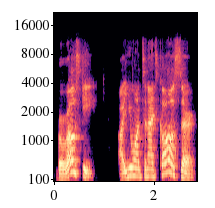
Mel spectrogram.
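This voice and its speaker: A man's voice: fairly high pitch, very animated, measured pace, fairly bright tone. A man hosting a sales training call, formally introducing the next speaker. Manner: formal, announcing.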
